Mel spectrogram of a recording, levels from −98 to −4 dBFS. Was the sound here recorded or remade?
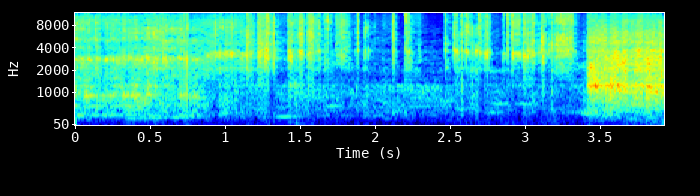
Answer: remade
